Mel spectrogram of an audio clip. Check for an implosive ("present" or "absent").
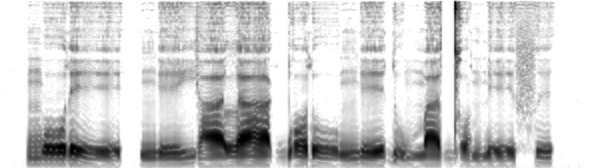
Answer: present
